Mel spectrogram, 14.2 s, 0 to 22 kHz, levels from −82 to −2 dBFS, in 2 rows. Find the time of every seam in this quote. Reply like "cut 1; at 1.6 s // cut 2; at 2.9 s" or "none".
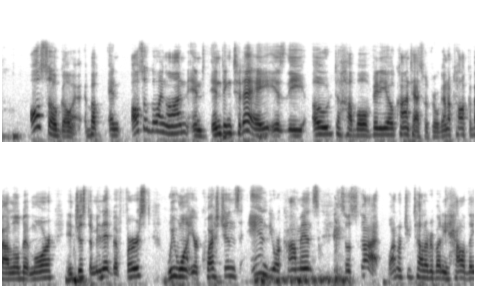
cut 1; at 11.4 s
